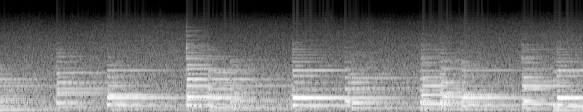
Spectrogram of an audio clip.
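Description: Solo piano playing slow chords, each one struck and left to fade before the next.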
